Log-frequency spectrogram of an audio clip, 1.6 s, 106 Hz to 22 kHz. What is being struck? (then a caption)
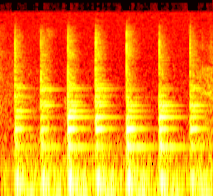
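Glass CRT television screen. Seven finger taps on the big, heavy glass screen of a widescreen HD Toshiba CRT television. Each tap gives a short, hollow knock with a ringing tone around 660 Hz and bright overtones that die away quickly.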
